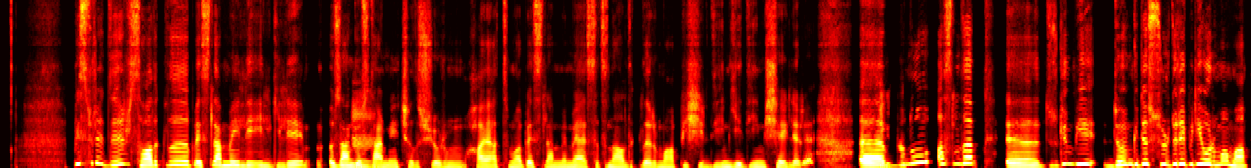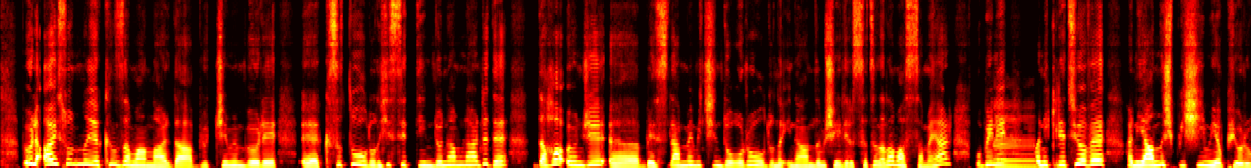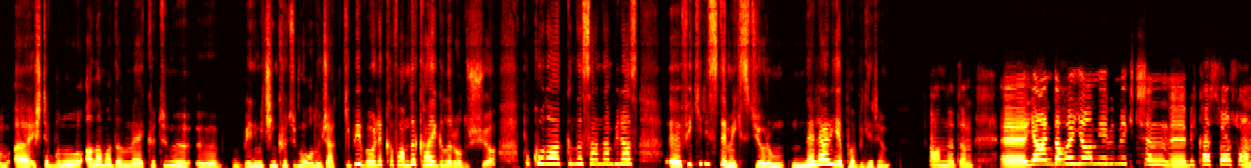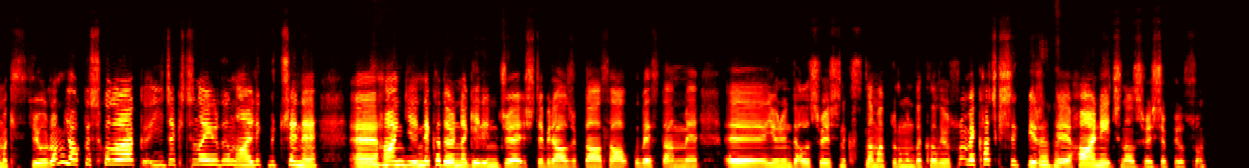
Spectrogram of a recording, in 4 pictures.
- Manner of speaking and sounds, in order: other background noise
- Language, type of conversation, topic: Turkish, advice, Bütçem kısıtlıyken sağlıklı alışverişi nasıl daha kolay yapabilirim?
